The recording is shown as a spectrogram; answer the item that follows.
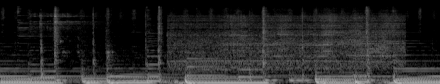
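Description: Background music with a steady, repeating bass line. A noisy rasp comes through the music from about two seconds in until just before the end.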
